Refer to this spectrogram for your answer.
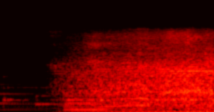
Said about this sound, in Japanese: それでは、名古屋本社屋上からドローンを飛ばしている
